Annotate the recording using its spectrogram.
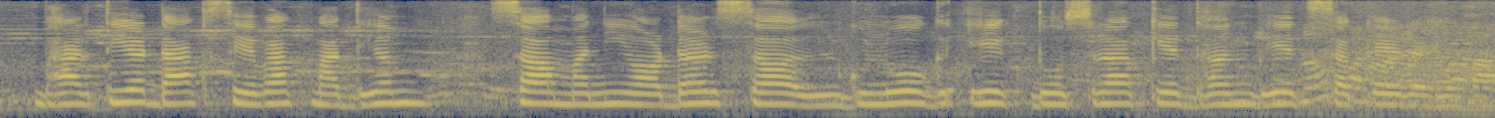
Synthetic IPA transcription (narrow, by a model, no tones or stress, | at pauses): bʱaːɾt̪ijəɖaːkʰseːʋəkmaːd̪ʱjəm | səməniɔːɾɖəɾsəlɡʊloɡeːkd̪oːsɾaked̪ʱənbʱeːd͡ʒsəkeɾəɦe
